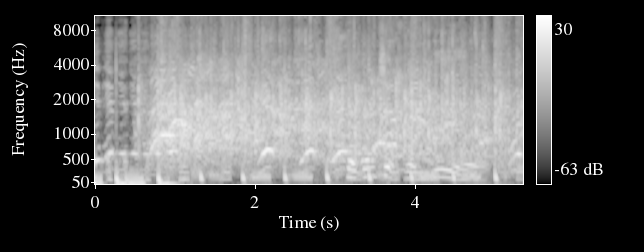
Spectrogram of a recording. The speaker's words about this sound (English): We need a cheer for that.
